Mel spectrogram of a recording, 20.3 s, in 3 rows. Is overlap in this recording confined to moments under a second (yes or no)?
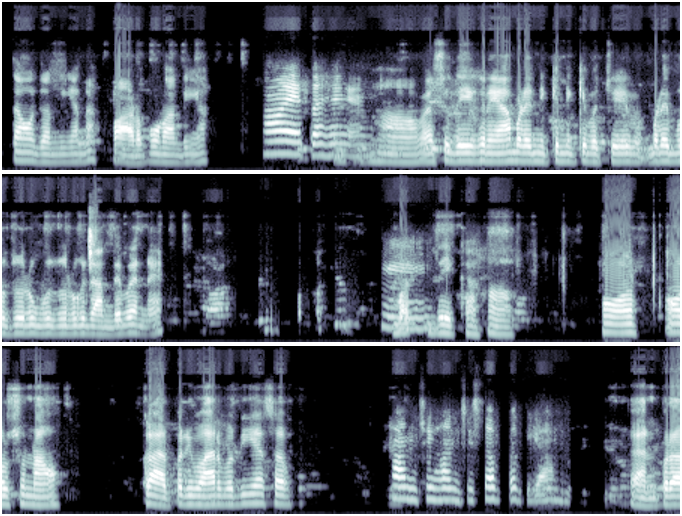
yes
